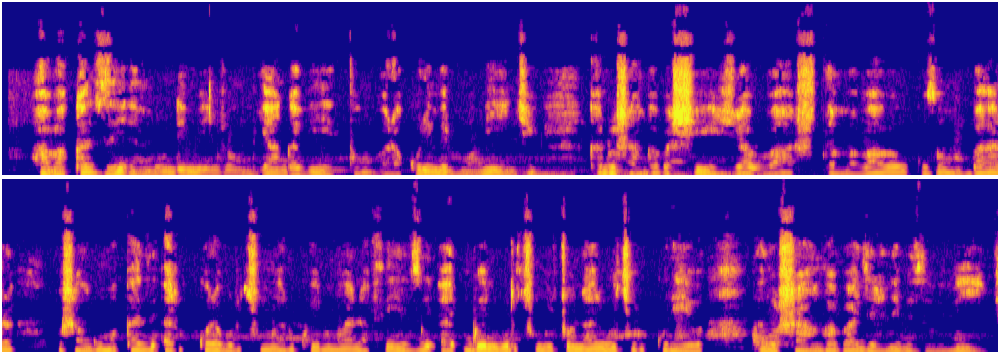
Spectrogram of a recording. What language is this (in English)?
Chiga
